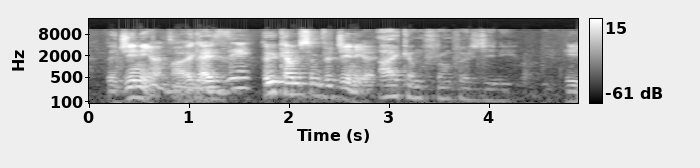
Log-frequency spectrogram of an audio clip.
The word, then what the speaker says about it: Virginia: Look, the second syllable is the strong one. Which suburb is this? Virginia.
